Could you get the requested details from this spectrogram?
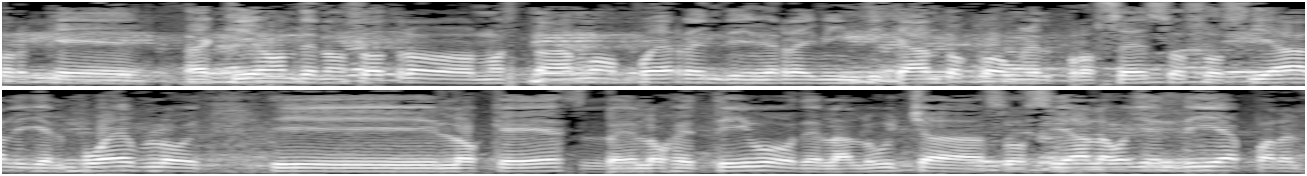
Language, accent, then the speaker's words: Spanish; Riohacha, La Guajira, Colombia; soy de la etnia Wayú, vengo de La Guajira, sobre todo el municipio de Riohacha.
